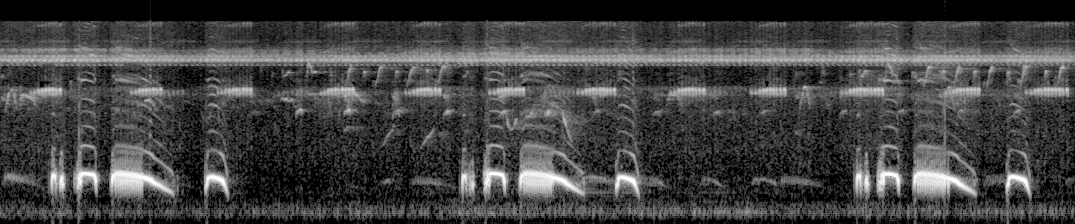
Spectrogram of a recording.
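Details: Tekukur or derkukur, the spotted dove, heard as a hunting lure call to draw doves within range of an air rifle: three repeated phrases about every four seconds, each with clipped coos, a long downslurred coo and a closing note.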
